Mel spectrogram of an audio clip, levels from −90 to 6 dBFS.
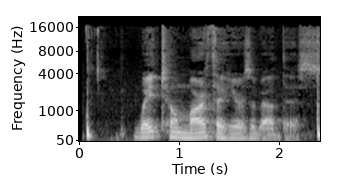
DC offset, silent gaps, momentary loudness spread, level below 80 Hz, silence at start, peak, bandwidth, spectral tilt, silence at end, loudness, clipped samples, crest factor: under 0.1%; none; 8 LU; -48 dBFS; 0.05 s; -2 dBFS; 17 kHz; -5.5 dB/octave; 0 s; -19 LUFS; under 0.1%; 16 dB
